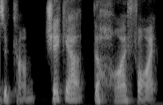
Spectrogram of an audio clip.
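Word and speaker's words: HiPhi: And it is, in fact, pronounced Hi-Fi.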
